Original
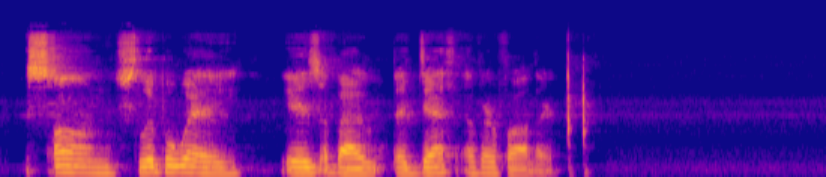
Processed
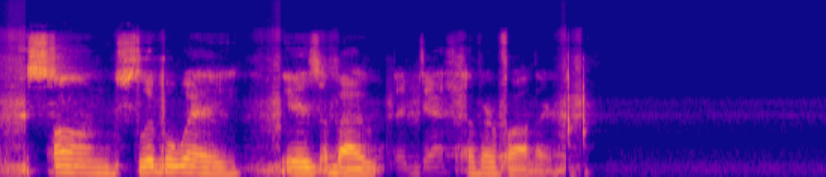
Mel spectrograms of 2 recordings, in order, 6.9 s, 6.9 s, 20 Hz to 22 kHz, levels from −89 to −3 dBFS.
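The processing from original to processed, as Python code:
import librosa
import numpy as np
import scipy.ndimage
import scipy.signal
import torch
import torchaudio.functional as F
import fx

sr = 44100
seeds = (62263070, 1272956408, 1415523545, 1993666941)

y = fx.bandpass_q(x, sr, hz=2500.0, q=2.4, at=(3.2, 3.9))
y = fx.pre_swell(y, sr, db_per_s=85.0)
y = y * 10.0 ** (-2.0 / 20.0)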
